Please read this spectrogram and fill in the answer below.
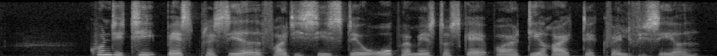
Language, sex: Danish, female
